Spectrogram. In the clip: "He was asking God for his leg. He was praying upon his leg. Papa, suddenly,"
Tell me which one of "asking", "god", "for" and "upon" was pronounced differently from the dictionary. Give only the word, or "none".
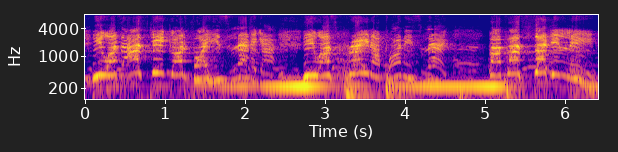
none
